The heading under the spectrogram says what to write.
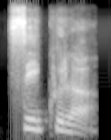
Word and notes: sequela: Indian

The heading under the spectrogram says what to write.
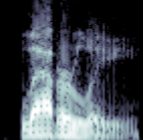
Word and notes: latterly: American English

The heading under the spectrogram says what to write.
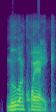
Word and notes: moonquake: American English

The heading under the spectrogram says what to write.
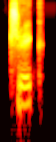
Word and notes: trick: Indian

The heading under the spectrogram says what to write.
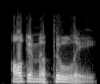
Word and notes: ultima Thule: American English

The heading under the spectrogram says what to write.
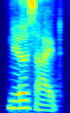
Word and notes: nearside: Indian

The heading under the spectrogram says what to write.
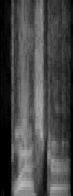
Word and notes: blaster: American English

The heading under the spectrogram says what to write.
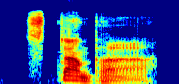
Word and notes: stumper: British English

